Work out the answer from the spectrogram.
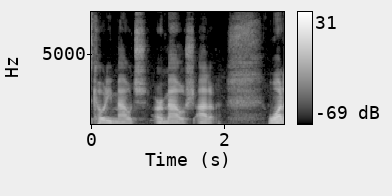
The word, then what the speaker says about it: Mauch: It's Cody Mauch, right? I thought it was Cody Mock for the longest time, but I think it's Cody Mauch or Mauch.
